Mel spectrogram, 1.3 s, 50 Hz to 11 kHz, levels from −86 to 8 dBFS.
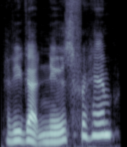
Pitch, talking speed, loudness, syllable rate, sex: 170 Hz, 280 wpm, -17 LUFS, 5.6 syllables/s, female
